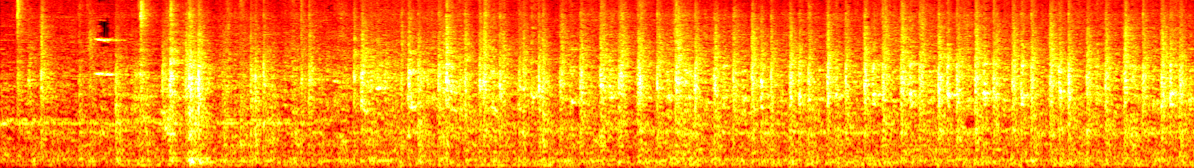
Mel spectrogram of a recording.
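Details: Rhythmic clickety-clack of a train on rails, steady rumbling and repeated metallic beats with faint speech; no animal voice is heard.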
